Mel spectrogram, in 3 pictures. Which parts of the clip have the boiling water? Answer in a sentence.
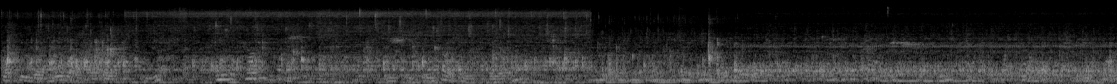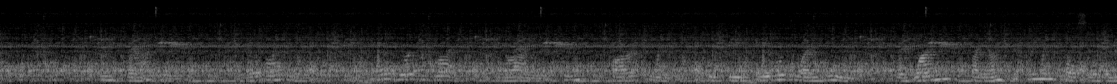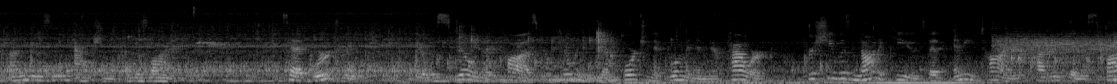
The boiling water can be heard from 0.0 to 33.4 s.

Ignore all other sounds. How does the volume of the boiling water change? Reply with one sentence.
The loudness of the boiling water stays about the same.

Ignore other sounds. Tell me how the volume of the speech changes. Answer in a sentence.
The volume of the speech goes up.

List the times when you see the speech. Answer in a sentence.
The speech can be heard from 0.0 to 5.2 s, from 7.0 to 11.3 s, from 12.2 to 24.1 s and from 25.1 to 33.4 s.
